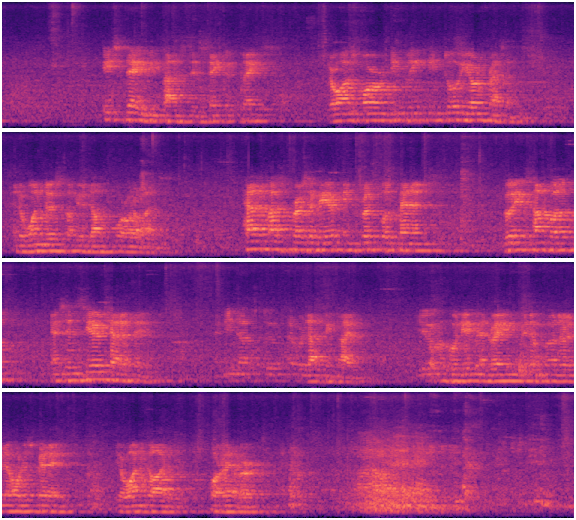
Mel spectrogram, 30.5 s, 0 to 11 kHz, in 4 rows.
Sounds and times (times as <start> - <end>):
Speech: 1.4 - 3.8, 4.4 - 7.2, 7.8 - 10.0, 10.8 - 13.6, 14.3 - 17.4, 18.1 - 20.2, 20.8 - 27.0.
